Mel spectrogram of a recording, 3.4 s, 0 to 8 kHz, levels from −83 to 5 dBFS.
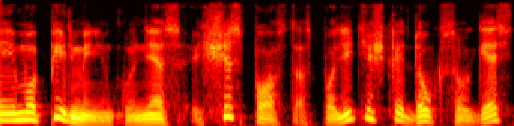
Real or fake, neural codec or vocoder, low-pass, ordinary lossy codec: real; none; 7.2 kHz; Opus, 32 kbps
